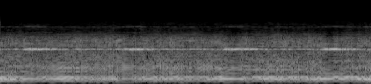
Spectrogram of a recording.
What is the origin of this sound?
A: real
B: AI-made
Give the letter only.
B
